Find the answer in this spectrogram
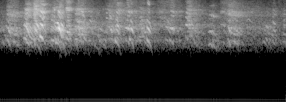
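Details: Western jackdaw calls: a busy stream of harsh, squawky notes, several birds overlapping, densely packed through nearly three seconds with no other clear sounds.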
